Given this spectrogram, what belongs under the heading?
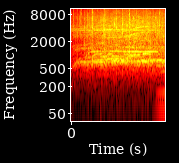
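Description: Audience applause at a speech event in Shikohabad, a loud sustained wash of clapping with some cheering and ringing tones, swelling slightly before easing off.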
